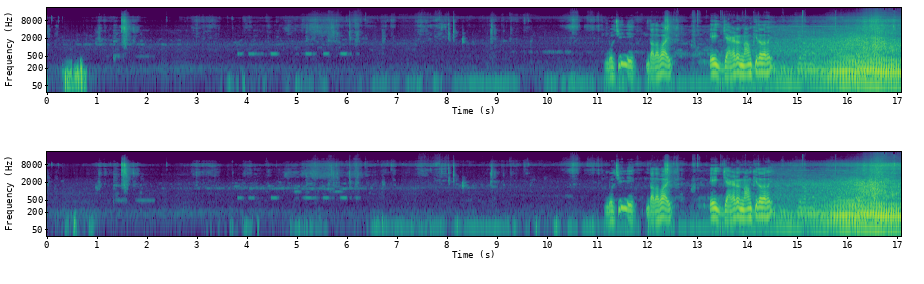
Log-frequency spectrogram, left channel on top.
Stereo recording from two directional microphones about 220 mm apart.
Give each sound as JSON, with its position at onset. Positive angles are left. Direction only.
{"t": 11.2, "sound": "speech", "side_deg": 0}
{"t": 14.5, "sound": "vehicle", "side_deg": 25}
{"t": 16.6, "sound": "vehicle", "side_deg": -45}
